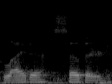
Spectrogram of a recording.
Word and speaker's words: Lyda Southard: ago lived a woman by the name of lyda southard that's how you pronounce your name all right cool because i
